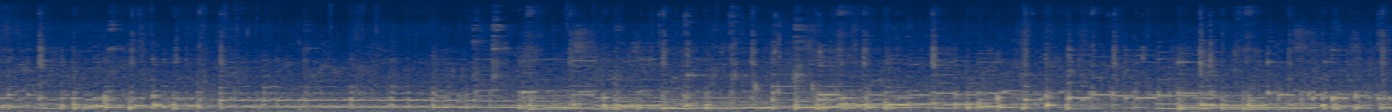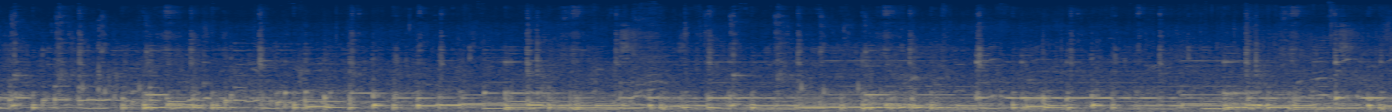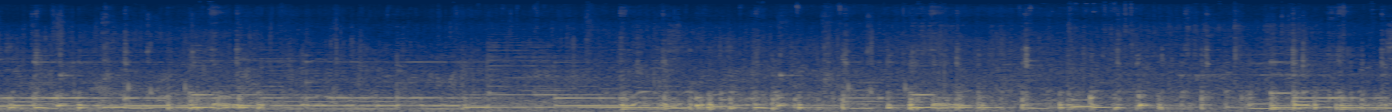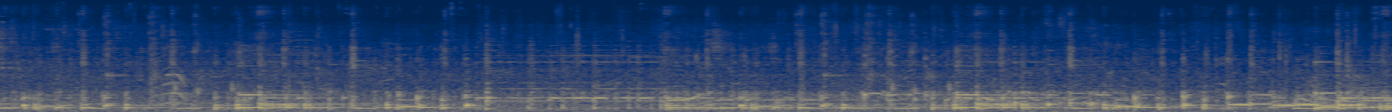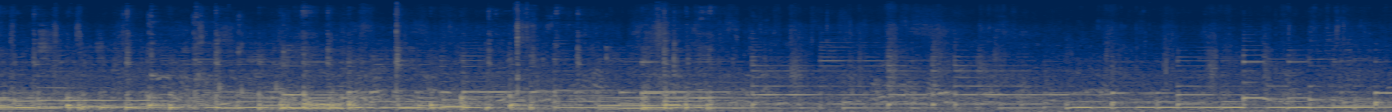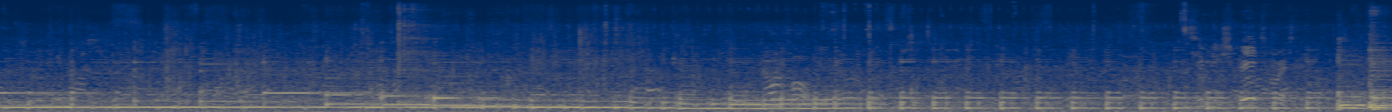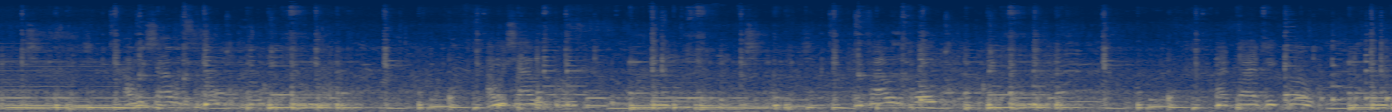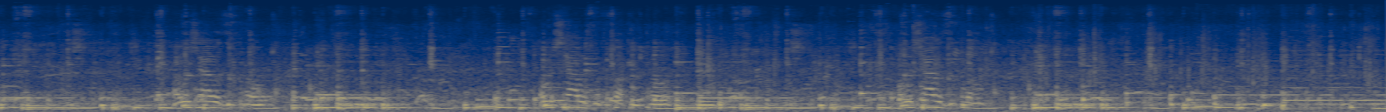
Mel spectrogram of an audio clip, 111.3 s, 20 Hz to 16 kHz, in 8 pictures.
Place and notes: Görlitzer Park
Great Artist in Gorlitzer Park, playinig a Bouzuki, Kalyuka, Jaw Harp, Microphone and Loop Station. Joining Mr. US aKa Mr. Youth. "What would you do if you were the Pope?"
Berlin, Germany, 26 September, 19:10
